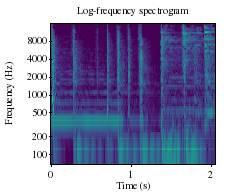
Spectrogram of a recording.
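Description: Background music with a steady drum beat and a held melodic note; the music grows fuller about one and a half seconds in.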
